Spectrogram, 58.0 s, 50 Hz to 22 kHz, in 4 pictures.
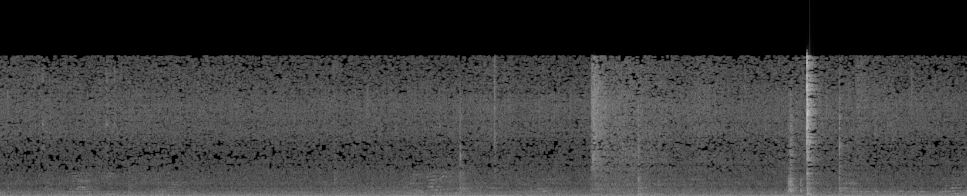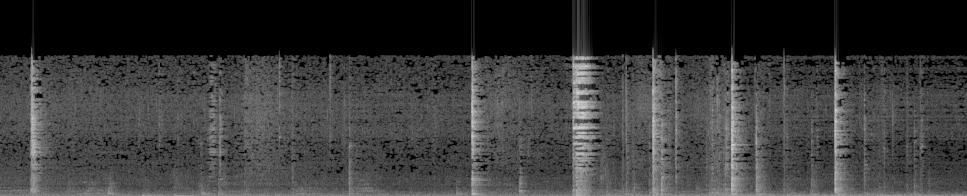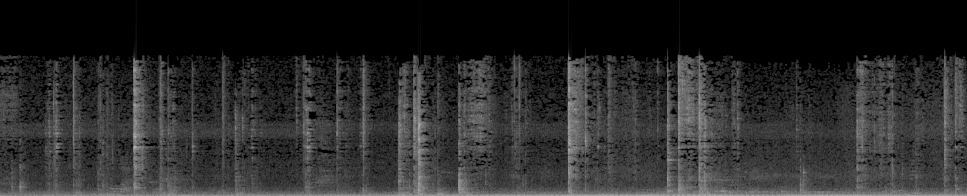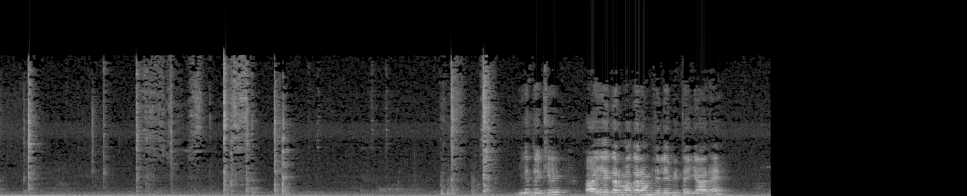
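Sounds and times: faint sizzle of frying: 0.0 - 55.1
metal utensils clinking on pots: 11.7 - 12.8, 14.9 - 15.4, 17.4 - 19.0, 21.4 - 28.6, 29.2 - 38.3, 38.9 - 40.1, 41.8 - 48.0, 50.1 - 51.1.

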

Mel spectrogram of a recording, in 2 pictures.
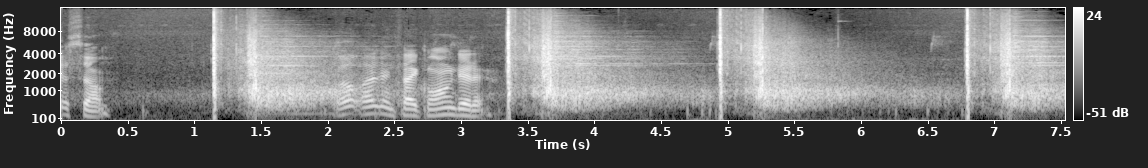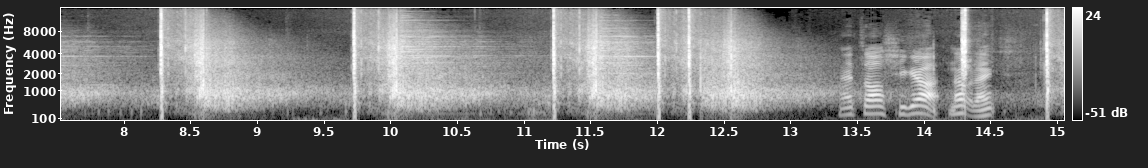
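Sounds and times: pistol shots: 1.1 - 2.3, 3.3 - 6.2, 6.8 - 13.3.

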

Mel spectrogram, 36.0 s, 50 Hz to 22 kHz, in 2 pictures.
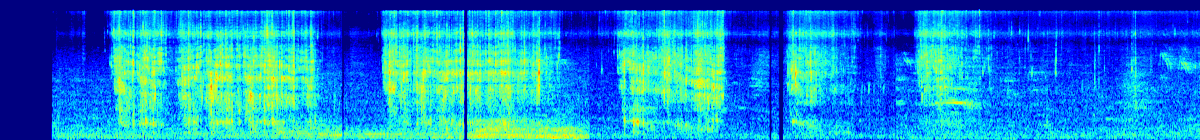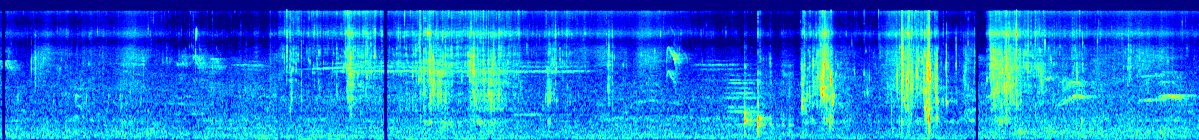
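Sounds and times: sand pouring into water: 5.7 - 8.2, 9.2 - 11.0, 32.8 - 35.4.

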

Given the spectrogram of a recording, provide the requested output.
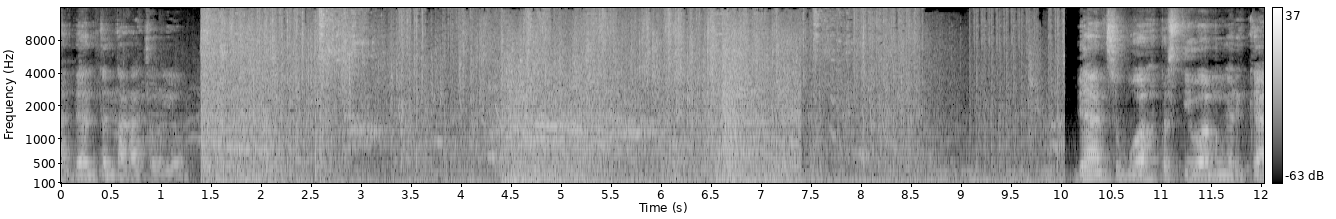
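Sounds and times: crashing impacts: 1.4 - 8.7
gunfire: 1.4 - 10.0
tense music score: 1.5 - 10.2.

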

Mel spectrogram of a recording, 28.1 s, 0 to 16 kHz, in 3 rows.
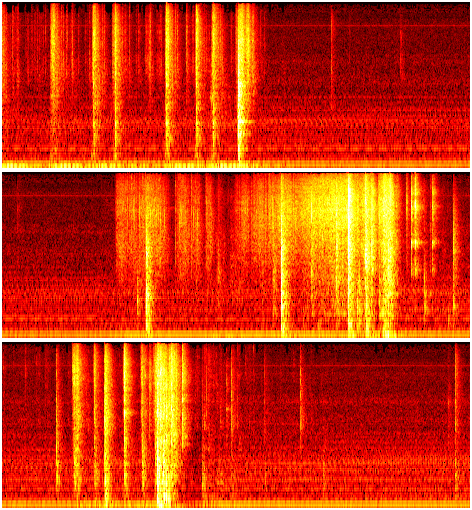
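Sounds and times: steady low hum: 0.0 - 28.0
wooden frame cracking and creaking: 11.6 - 18.1, 20.1 - 23.5.

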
